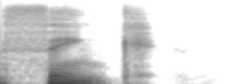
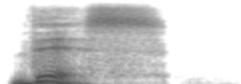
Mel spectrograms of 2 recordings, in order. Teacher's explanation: such as the th in think, voiceless, versus this, voiced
